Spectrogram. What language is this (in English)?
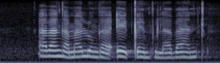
Zulu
